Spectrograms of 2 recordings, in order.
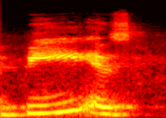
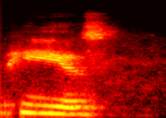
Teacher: the lips the teeth and the tongue are exactly the same as the B the only difference is here we don't make any noise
